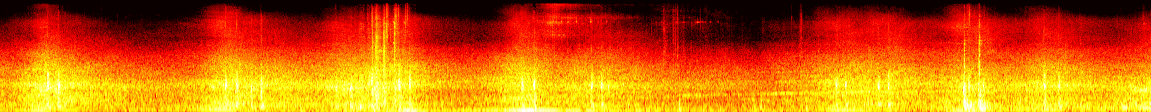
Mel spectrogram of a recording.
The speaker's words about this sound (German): Und immer wenn die Fahrzeuge drüber fahren, hat man so einen schönen Sound.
